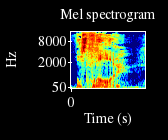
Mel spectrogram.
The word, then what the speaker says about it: Estrella: Jag älskar att du uttalar Estrella på spanska. – Estrella.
